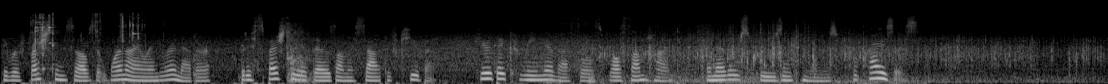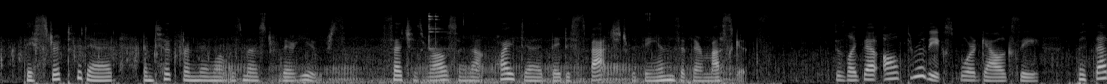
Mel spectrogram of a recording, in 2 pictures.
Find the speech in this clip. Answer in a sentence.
You can hear the speech from 0.0 to 9.3 s and from 11.3 to 22.1 s.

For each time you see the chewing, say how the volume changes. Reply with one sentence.
You can't hear the chewing here.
